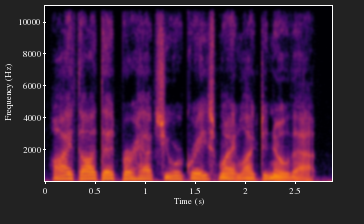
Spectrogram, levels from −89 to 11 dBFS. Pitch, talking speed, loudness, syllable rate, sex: 175 Hz, 230 wpm, -15 LUFS, 5.0 syllables/s, female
